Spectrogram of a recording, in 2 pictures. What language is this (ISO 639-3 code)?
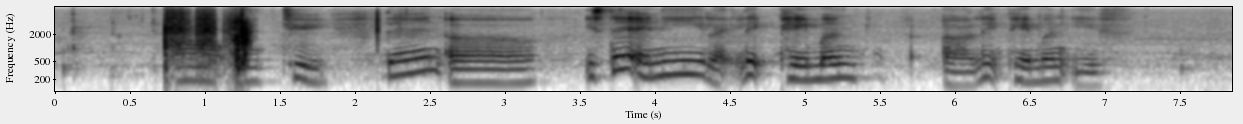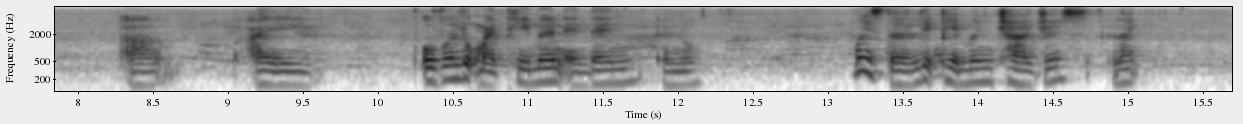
eng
